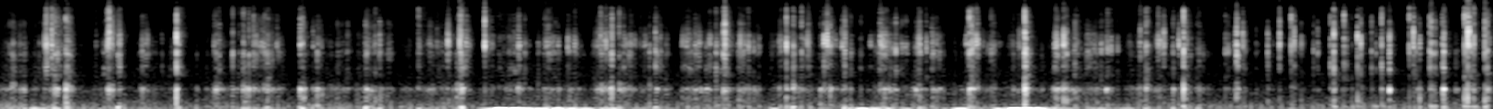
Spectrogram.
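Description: A small, hollow, empty openwork plastic pen holder with a lattice body and scalloped rim is held in both hands while long nails tap and scratch across the lattice. The result is a dense run of quick, dry clicks and crinkly scratching with bright, crisp edges, swelling into louder bursts of scraping around the middle.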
